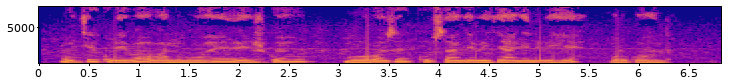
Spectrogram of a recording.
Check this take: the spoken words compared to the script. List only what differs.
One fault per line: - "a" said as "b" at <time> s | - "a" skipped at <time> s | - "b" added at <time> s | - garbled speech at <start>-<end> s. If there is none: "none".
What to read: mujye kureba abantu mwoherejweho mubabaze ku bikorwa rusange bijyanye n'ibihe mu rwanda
- "bikorwa" skipped at 3.9 s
